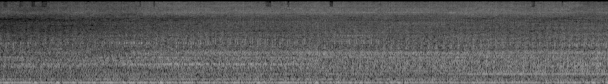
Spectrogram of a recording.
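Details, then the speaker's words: 2006 Lexus IS250 V6 just after water pump and timing chain replacement (old chain had stretched and rattled): smooth, steady first-start idle with no rattle; a slight misfire is noted, and the owner wonders whether the spark plugs need changing. "I don't hear that noise anymore I used to hear this rattling sound"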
